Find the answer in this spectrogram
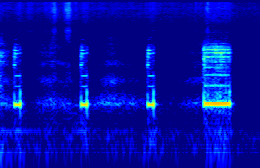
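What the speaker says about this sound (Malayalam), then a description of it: "റിങ് പോകുന്നുണ്ട്" A telephone ringback tone plays over a speakerphone late at night: three short tonal beeps about a second apart, then a longer, louder tone, in a quiet room.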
